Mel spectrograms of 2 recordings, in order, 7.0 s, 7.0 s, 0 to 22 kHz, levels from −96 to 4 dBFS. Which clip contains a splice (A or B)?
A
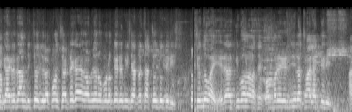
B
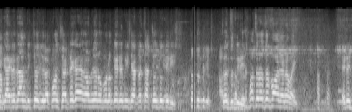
A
